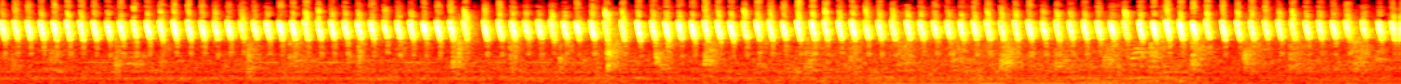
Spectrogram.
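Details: Bar-winged prinia in vigorous song, pouring out a long unbroken series of sharp buzzy notes, nearly four each second, even and mechanical in rhythm, over faint background hum.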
